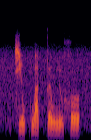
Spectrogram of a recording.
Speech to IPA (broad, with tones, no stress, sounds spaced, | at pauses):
t͡ɕ i˨˦ w k w a˨˩ t̚ t̪ ə˨˩ w n ṵ˧˨ x o˨˩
